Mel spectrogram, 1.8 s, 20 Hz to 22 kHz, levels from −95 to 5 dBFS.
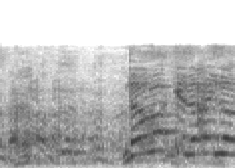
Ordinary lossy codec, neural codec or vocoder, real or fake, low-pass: none; vocoder, 22.05 kHz, 80 mel bands, WaveNeXt; fake; 7.2 kHz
